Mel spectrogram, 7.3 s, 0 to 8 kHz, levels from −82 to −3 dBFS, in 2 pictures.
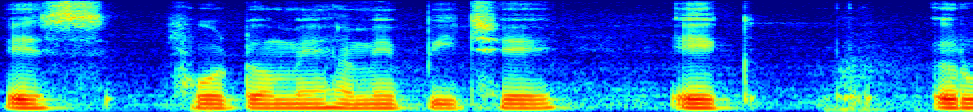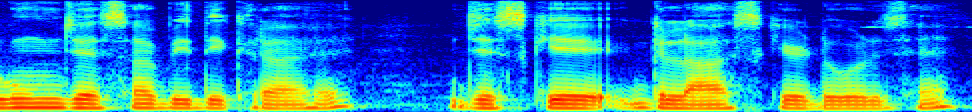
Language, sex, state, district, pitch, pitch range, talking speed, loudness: Hindi, male, Gujarat, Valsad, 110 Hz, 110-115 Hz, 130 wpm, -18 LUFS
